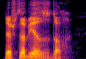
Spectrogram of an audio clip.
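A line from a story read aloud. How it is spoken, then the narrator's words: Solemn. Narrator (Russian): торжественно произнес я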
